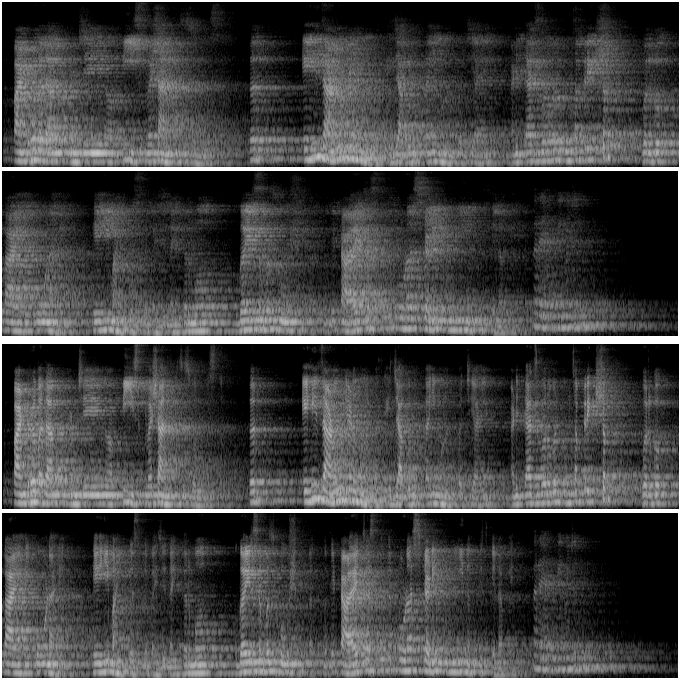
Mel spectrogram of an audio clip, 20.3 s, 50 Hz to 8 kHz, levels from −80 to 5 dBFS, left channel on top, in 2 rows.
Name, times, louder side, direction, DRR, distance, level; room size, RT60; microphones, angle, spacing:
voice 1, 0.2-3.2 3.7-3.9 4.5-7.3 7.6-9.1 9.6-9.9 10.2-11.1 11.5-13.2 13.6-14.6 15.0-17.2 17.5-17.8, right 2 dB, 70° right, 2 dB, 0.5 m, -25 dB
voice 2, 3.8-4.2 18.1-18.9, equal, 20° right, -6 dB, 1.6 m, -33 dB
6.0 x 5.8 x 6.1 m, 2.8 s
head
